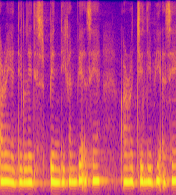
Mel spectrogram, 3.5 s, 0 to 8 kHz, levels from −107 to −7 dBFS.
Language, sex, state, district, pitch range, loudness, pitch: Nagamese, female, Nagaland, Dimapur, 205-225 Hz, -15 LUFS, 210 Hz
